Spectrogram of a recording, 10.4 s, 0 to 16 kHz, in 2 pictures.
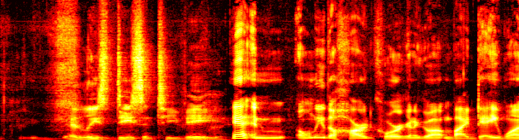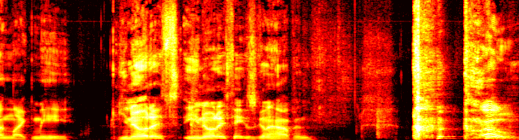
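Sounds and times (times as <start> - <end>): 
speech: 0.3 - 8.4, 9.3 - 10.3
person coughing into a microphone: 9.3 - 10.3.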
